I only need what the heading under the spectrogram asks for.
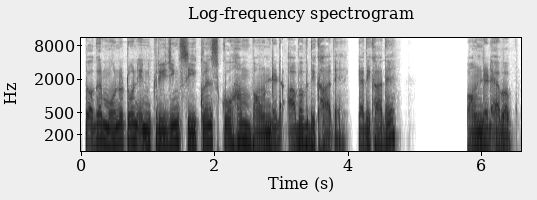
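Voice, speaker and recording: A man giving a math lecture that mixes Hindi and English, dictating theorems slowly word by word and asking his students questions that he answers himself. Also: mid-range voice, dark tone, dry recording.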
